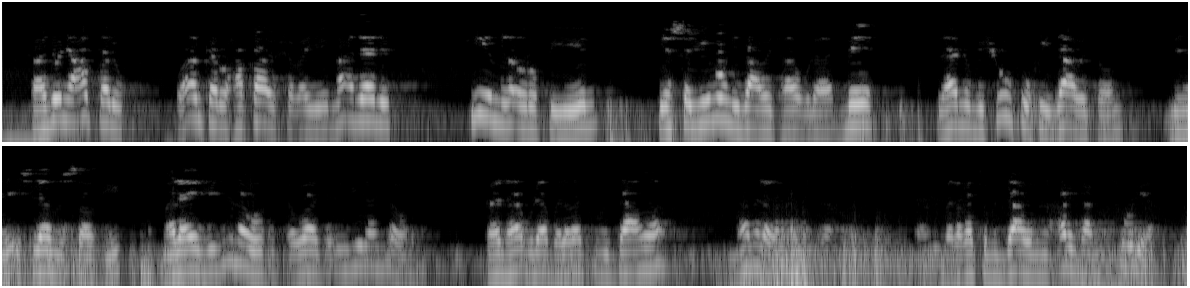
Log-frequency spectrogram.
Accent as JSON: {"language": "Arabic", "town": "Damascus", "region": "Damascus Governorate", "country": "Syria", "said": "راحت أيام وإجت أيام كما يقولون عندنا في الشام"}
